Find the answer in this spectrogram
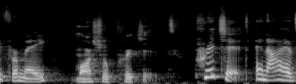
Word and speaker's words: Pritchett: Marshall Pritchett. Pritchett, and I have said Pritchard and Pritchett.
